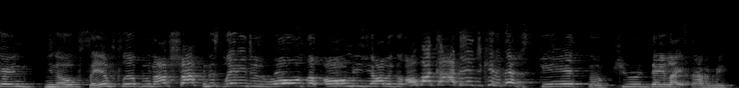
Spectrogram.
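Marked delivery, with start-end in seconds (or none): 4.1-5.0 high, gushing recognition; high-pitched mock squeal of delight; starstruck fan. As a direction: imitate an excited stranger. Excited stranger rushing up, retold.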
